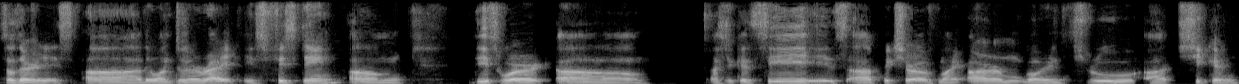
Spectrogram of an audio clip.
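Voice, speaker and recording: Over a quiet background, a man with a Spanish accent speaks at a very slow pace. His pitch is fairly low, with ordinary variation. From Venezuela. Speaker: visual artist. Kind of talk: panel discussion. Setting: video call. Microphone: video call.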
